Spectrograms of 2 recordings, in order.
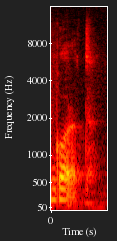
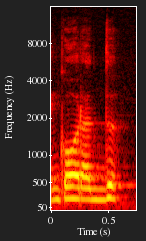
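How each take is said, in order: First: The final consonant is a voiceless t sound. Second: The final consonant is a voiced d sound. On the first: The speaker calls it right. "we say город" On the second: The speaker calls it wrong. "We don't say город"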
